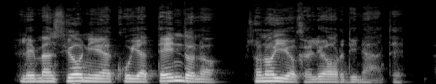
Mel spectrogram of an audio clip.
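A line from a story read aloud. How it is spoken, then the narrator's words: Sour, resentful retort. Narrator (Italian): ribatté lo spagnolo in tono acido, come risentendosi di qualche supposta punta satirica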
